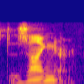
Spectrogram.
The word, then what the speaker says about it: designer: countable noun how many syllables designer three stressed on a second designer many fashion designers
